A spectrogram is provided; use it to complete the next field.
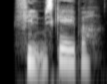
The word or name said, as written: filmskaber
